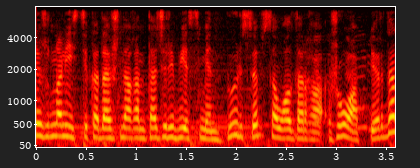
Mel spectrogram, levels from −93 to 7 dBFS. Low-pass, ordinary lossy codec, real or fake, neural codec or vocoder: 7.2 kHz; none; real; none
